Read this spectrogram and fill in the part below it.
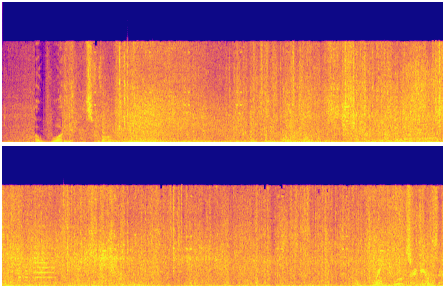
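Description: Explosions boom and rumble in a loud battle.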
